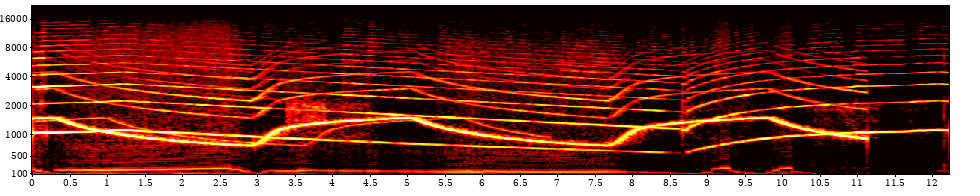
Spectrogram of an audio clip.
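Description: A fire engine's motor rumbles as the truck drives.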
